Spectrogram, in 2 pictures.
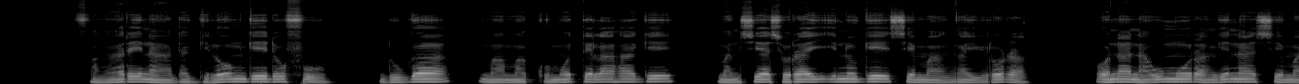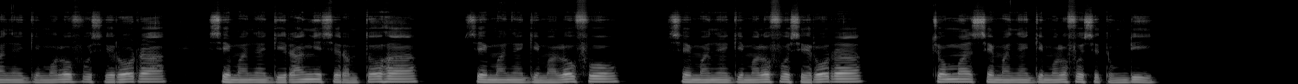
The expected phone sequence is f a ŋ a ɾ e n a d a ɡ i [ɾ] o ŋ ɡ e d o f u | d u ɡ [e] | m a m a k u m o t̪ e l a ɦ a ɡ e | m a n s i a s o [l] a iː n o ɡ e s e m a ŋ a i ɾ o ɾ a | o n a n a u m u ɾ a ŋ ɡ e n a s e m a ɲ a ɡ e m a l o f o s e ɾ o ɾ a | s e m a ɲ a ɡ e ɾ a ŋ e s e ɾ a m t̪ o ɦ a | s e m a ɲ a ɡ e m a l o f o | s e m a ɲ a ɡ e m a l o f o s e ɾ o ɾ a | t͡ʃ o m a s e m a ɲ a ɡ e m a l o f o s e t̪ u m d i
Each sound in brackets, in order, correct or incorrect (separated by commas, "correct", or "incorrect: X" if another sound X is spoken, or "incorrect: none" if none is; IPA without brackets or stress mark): incorrect: l, incorrect: a, incorrect: ɾ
